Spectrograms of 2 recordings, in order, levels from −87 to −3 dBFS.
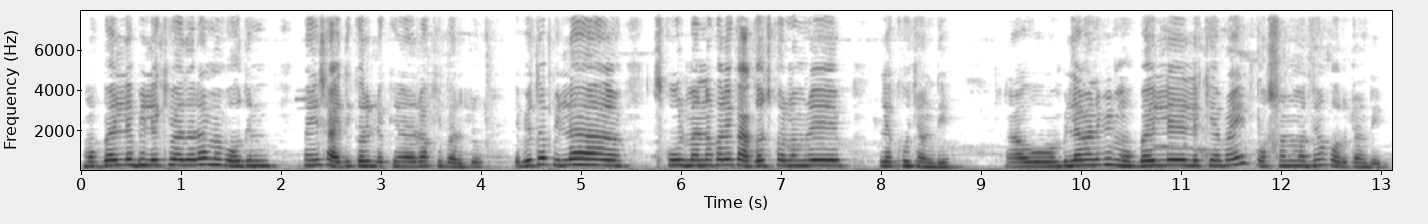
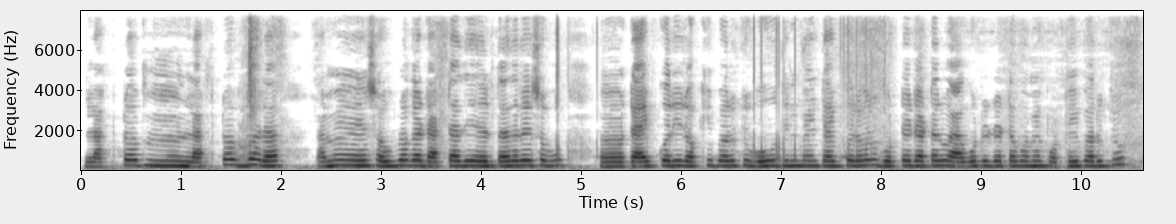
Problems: background sounds at intervals, background conversations at intervals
